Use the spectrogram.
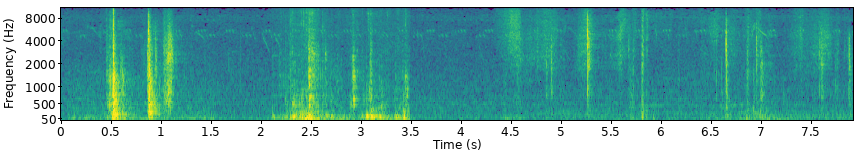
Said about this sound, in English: I shifted through tons of papers.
